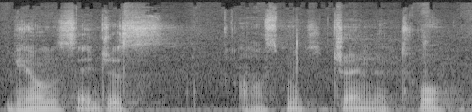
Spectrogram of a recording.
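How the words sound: It is said in a sad, trembling tone.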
